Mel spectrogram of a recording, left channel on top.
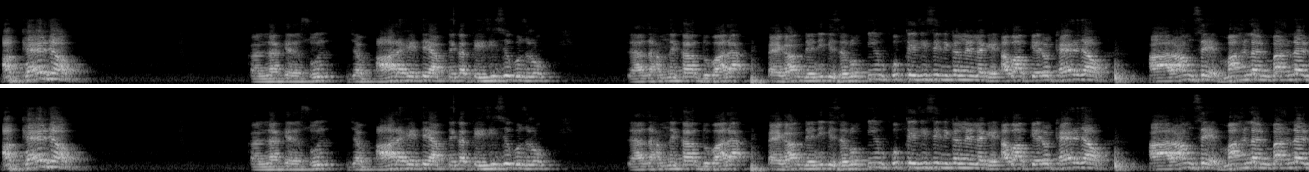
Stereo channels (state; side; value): identical; both; correlation 1.00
